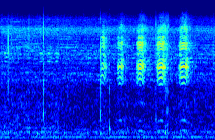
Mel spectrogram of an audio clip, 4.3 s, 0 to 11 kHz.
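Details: Juvenile Malayan night heron recorded at Lugu on 4 August 2022: five short, harsh, nasal calls in a row after two seconds of quiet, each under half a second, over steady hiss.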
